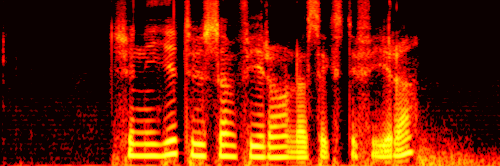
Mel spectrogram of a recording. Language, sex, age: Swedish, female, 17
